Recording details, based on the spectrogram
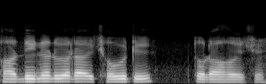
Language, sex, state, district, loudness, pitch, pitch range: Bengali, male, West Bengal, Jhargram, -13 LUFS, 125 Hz, 115-135 Hz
